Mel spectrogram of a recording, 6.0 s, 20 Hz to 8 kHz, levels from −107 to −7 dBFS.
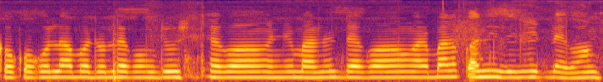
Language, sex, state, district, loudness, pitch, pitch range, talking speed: Chakma, female, Tripura, Unakoti, -17 LUFS, 205 Hz, 205-210 Hz, 130 wpm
